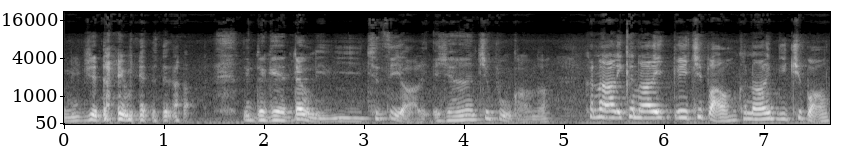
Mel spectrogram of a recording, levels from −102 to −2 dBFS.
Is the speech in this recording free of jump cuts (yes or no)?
yes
